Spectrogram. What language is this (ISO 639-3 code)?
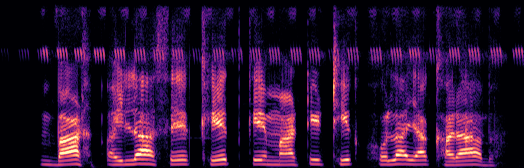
bho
